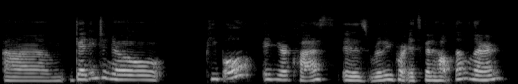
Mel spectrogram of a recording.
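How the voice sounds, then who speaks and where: Her mid-range voice is expressive and fairly bright, moving at a normal speed. This American pole dance instructor, appearing as a guest on a podcast, rambles through a casual interview chat full of fillers and laughs.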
